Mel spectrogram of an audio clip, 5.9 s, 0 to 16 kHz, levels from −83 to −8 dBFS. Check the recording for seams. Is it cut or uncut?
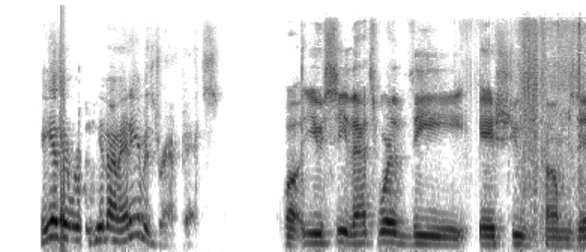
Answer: uncut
